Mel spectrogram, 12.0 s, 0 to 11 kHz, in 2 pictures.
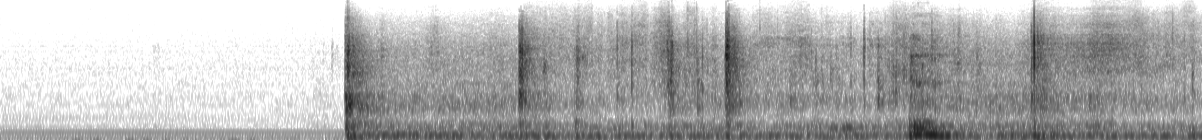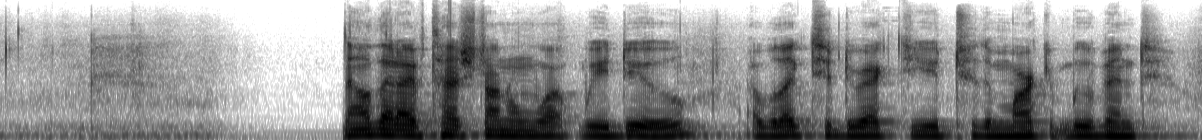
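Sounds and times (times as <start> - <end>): rustling and handling noise: 1.7 - 7.2.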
